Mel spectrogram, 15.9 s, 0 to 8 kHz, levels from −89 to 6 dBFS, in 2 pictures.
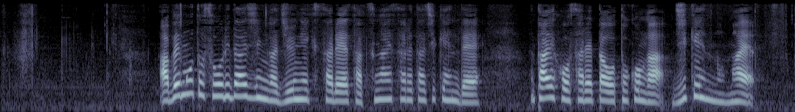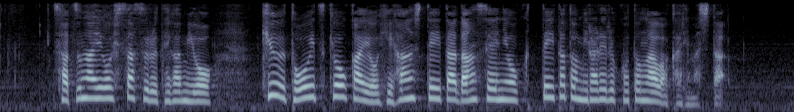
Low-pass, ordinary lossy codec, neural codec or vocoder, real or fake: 7.2 kHz; none; none; real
